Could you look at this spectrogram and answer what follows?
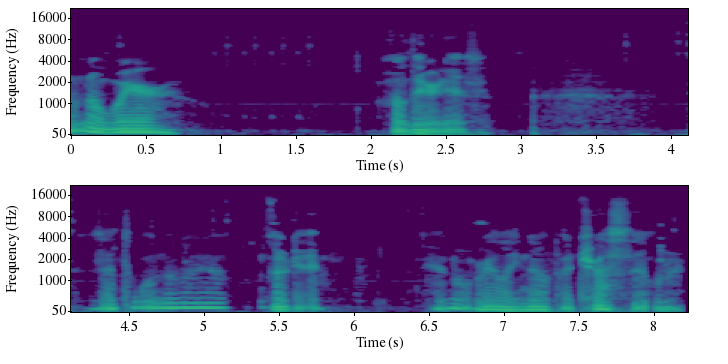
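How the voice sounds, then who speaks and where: Somewhat breathy and fairly low in pitch, a man speaks with very wide pitch swings and long, frequent pauses. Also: moderate pace. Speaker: day trading streamer. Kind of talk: live stream chat. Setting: live stream.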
